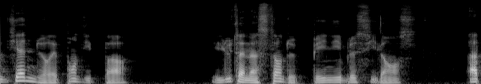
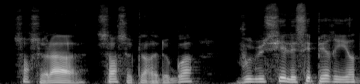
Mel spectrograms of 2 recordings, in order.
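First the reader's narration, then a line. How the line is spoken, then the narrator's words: Somber tone. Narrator (French): dit Dubreuil d'un ton sombre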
